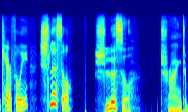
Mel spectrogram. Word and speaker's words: Schlüssel: It's Schlüssel, pronouncing carefully, Schlüssel. Schlüssel. Trying to pronounce it. Schlüssel. That's a tricky one. Yes, the U sound is hard for English speakers. It's like saying E, but with rounded lips.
